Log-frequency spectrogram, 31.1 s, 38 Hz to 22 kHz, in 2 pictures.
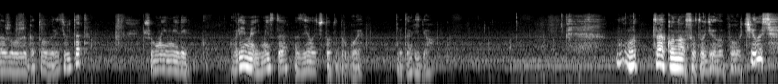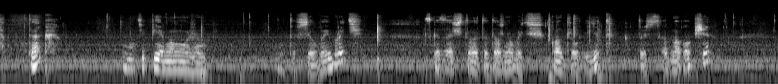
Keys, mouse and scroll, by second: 12.8 click, 14.2 click, 15.2 click, 19.2 click, 20.7 shift+click, 30.4 click.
